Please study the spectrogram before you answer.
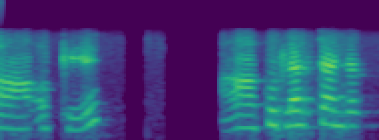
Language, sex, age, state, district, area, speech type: Marathi, female, 18-30, Maharashtra, Washim, rural, conversation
